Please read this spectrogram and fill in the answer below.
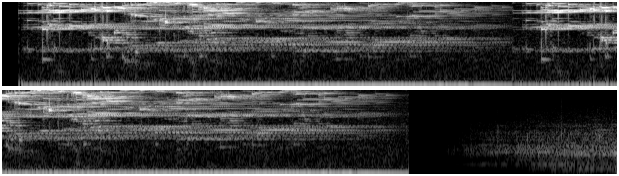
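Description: Intro sound effect of shimmering, high-pitched bell-like chimes in two swells about two and a half seconds apart, each fading, cut off suddenly about five seconds in.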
